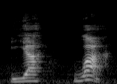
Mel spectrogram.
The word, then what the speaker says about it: Yahweh: But it was Yod-Heh-Vah-Heh, which will be pronounced Yahweh.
